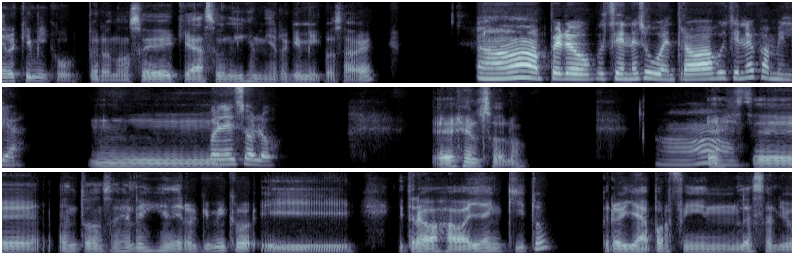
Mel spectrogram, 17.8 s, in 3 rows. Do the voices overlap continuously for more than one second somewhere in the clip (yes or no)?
no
